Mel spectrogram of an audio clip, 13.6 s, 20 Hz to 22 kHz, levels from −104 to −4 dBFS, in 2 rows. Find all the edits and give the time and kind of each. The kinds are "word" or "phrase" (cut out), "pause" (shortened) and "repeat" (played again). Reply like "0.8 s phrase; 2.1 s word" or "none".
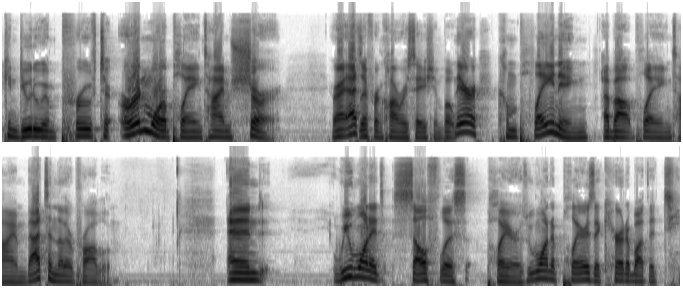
3.6 s phrase; 4.5 s word; 5.9 s pause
